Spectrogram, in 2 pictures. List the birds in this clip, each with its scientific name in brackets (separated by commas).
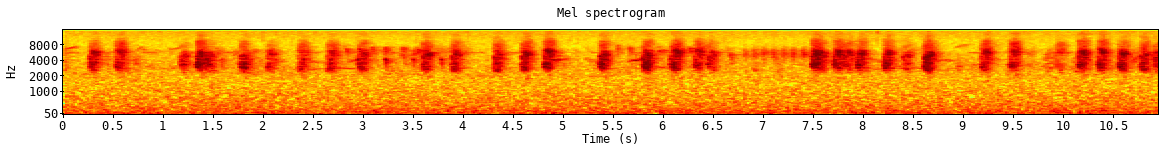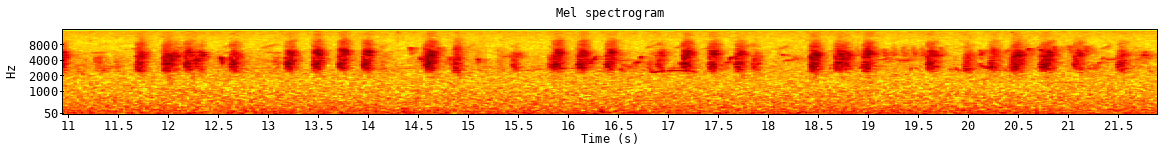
Blue-naped Mousebird (Urocolius macrourus), Mocking Cliff-Chat (Thamnolaea cinnamomeiventris)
